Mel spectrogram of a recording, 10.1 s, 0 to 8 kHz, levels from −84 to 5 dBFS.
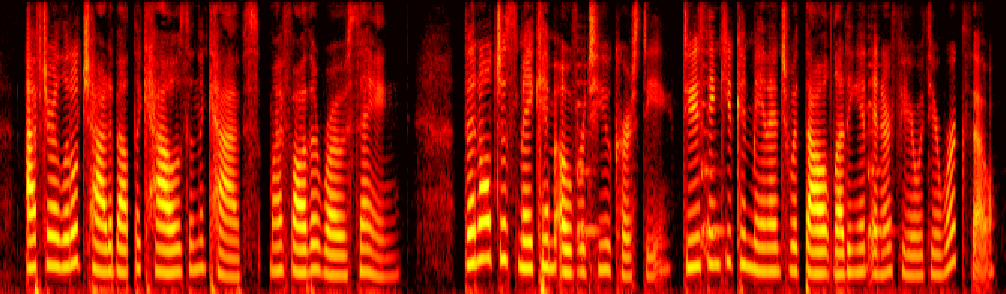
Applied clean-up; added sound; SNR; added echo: neural mask model RNNoise.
